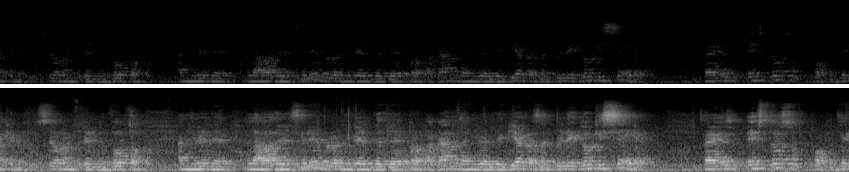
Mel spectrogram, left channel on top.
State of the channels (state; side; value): quieter; left; 28.9 dB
